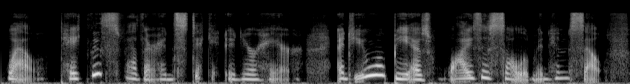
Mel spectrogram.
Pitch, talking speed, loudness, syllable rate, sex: 260 Hz, 180 wpm, -19 LUFS, 4.1 syllables/s, female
